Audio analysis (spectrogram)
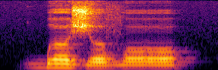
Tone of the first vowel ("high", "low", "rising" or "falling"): falling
